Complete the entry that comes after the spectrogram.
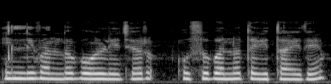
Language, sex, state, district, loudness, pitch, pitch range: Kannada, female, Karnataka, Bidar, -14 LUFS, 260 Hz, 250-265 Hz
